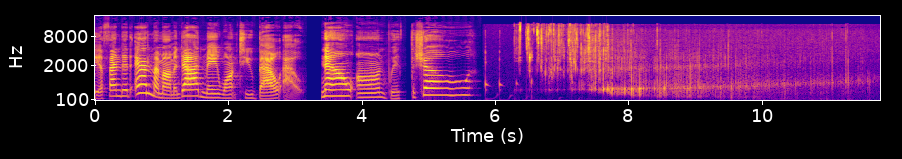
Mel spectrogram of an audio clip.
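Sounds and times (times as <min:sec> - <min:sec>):
speech: 0:00.0 - 0:05.8
liquid pouring into a container: 0:06.2 - 0:11.7.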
